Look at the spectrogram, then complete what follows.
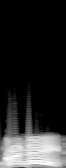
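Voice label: throwing grenade, jungle female; vo; Counter Strike Model Pack; CS:GO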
